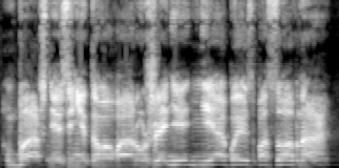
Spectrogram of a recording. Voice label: aa turret damaged, crew ships russian

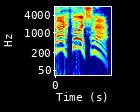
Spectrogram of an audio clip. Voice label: voice sov infantry

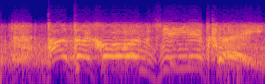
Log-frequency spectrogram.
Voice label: damaged aa, mood med, speech ru; War Thunder

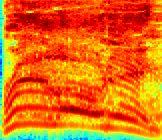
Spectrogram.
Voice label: inform reloading generic, US

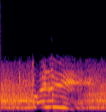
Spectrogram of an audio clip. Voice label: attack position, mood med, speech ru; War Thunder

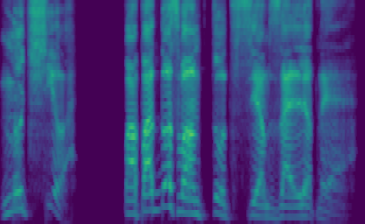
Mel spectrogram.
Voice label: scav mutter, voice; Escape from Tarkov; scav4

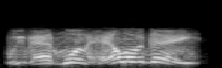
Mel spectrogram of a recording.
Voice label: dialogs polish; War Thunder

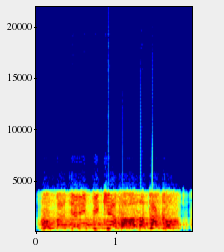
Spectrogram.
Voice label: japanese first wave, dialogs italian; War Thunder

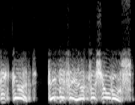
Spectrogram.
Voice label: near waypoint, mood high, speech tur; War Thunder

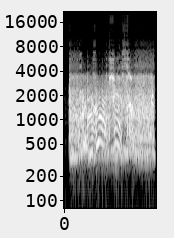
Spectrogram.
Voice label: chat, speech ru

